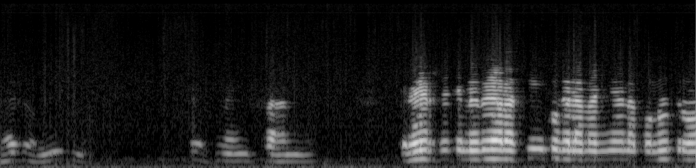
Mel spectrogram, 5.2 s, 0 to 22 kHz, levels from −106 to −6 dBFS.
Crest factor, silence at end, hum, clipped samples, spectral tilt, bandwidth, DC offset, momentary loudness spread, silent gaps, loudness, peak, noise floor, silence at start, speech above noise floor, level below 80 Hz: 22 dB; 0 s; none; under 0.1%; -5 dB/octave; 4.6 kHz; under 0.1%; 18 LU; none; -30 LUFS; -12 dBFS; -77 dBFS; 0.05 s; 46 dB; -80 dBFS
